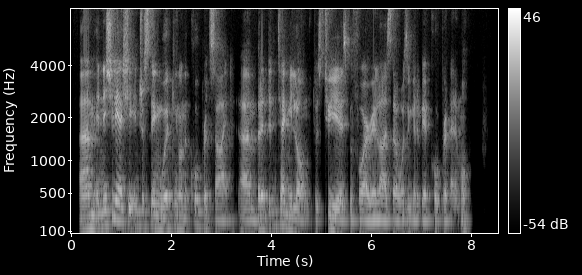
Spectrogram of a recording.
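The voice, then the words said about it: South African accent. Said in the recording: “the accent probably gives it away, but started down in South Africa”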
